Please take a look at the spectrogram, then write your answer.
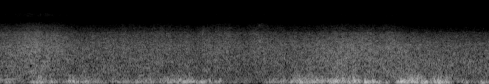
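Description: Heavy typhoon rain and strong wind during Typhoon Kristine, a steady dense roar with gusty surges and low rumbling buffets, close and continuous throughout.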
